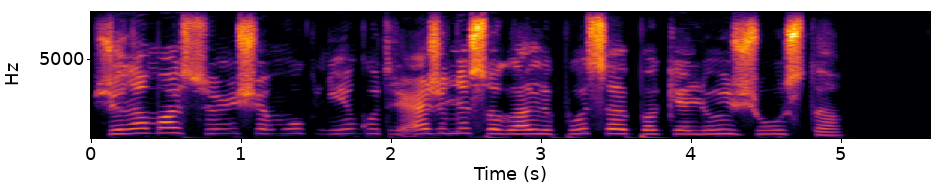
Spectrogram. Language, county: Lithuanian, Kaunas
